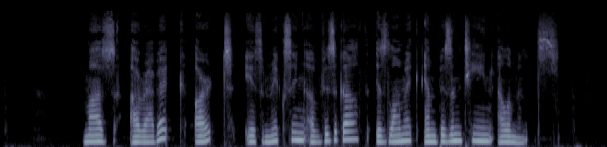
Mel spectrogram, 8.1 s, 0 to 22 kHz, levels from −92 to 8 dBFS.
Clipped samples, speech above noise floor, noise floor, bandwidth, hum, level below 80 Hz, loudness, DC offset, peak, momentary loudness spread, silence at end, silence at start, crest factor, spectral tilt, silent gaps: under 0.1%; 49 dB; -84 dBFS; 14.5 kHz; none; -68 dBFS; -36 LUFS; under 0.1%; -20 dBFS; 7 LU; 0.65 s; 1.1 s; 16 dB; -6 dB/octave; none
